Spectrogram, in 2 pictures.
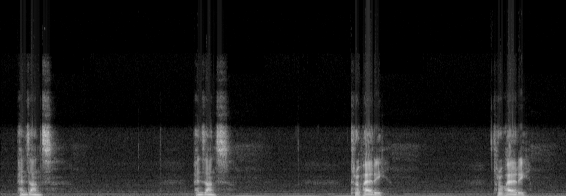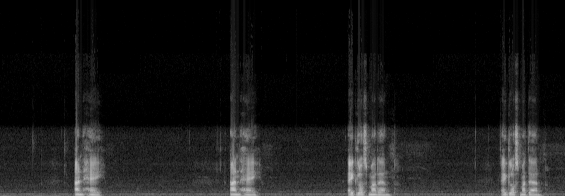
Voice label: "Penzance", Place Names Pronunciation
